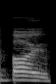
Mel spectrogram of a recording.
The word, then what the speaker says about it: bow: Bow sorry Take a Bow no I keep on saying take a bow it's actually pronounced bow because it's a bow maker bundle so it's called Take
